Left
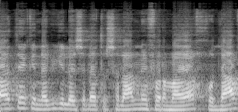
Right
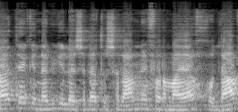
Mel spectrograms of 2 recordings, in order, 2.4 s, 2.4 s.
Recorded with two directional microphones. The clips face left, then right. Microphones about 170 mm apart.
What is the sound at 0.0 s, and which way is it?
A man's voice, 25° left (ahead or behind).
